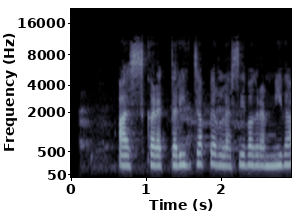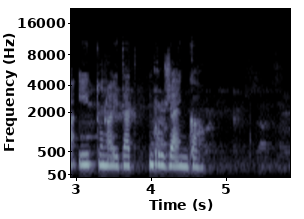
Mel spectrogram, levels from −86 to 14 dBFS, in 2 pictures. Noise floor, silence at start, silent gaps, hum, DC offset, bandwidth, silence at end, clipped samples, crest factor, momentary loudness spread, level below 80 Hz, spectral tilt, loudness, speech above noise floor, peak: -64 dBFS; 0.1 s; none; none; under 0.1%; 11.5 kHz; 1.15 s; under 0.1%; 22 dB; 9 LU; -86 dBFS; -4 dB/octave; -28 LUFS; 36 dB; -6 dBFS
